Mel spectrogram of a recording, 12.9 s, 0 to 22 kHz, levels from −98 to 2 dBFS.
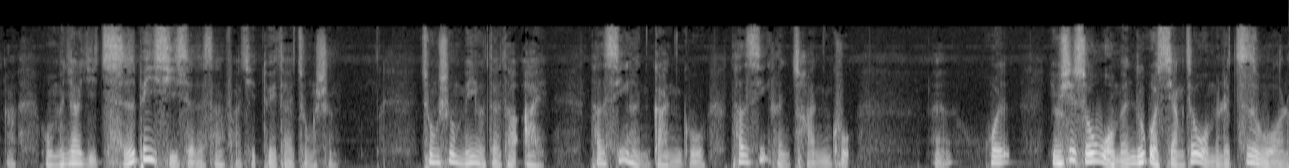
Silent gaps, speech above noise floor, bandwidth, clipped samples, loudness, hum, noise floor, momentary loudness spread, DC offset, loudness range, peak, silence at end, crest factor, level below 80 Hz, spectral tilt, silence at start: none; 35 dB; 11.5 kHz; under 0.1%; -23 LUFS; none; -58 dBFS; 16 LU; under 0.1%; 8 LU; -6 dBFS; 0 s; 18 dB; -42 dBFS; -5.5 dB/octave; 0.1 s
